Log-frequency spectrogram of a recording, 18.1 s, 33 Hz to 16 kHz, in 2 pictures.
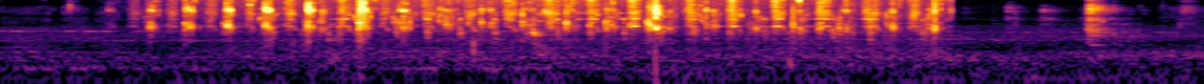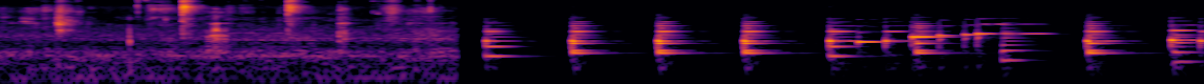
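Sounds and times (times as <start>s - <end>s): kitten suckling and lapping: 0.5s - 7.2s.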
